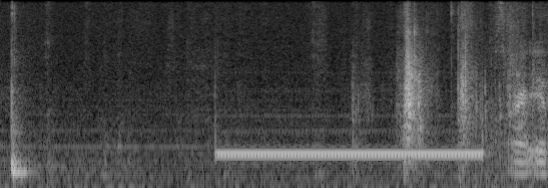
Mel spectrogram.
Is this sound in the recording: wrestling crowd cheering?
no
